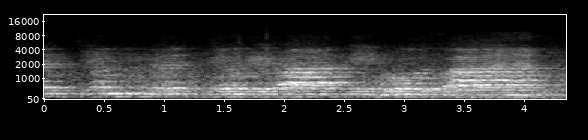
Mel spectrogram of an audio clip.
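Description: A group of voices chanting a Sanskrit verse together, on steady held notes.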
